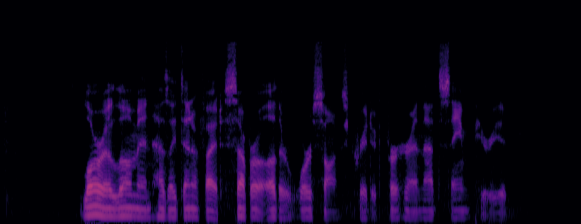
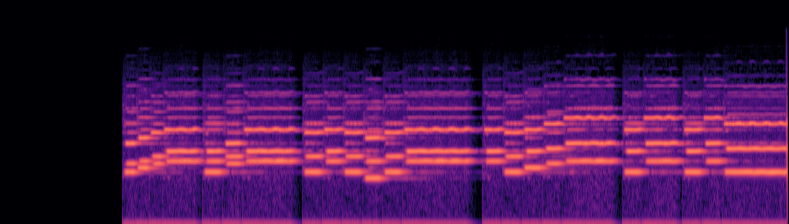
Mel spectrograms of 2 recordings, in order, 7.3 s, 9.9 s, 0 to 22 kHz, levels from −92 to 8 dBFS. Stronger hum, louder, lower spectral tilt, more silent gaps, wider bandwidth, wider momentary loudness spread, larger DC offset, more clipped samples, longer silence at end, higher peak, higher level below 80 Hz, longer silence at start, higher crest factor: neither; second, -52 LUFS vs -16 LUFS; first, -4 dB/octave vs 2 dB/octave; neither; first, 11 kHz vs 9.4 kHz; first, 15 LU vs 3 LU; second, under 0.1% vs 0.5%; neither; first, 0.95 s vs 0 s; second, -32 dBFS vs -8 dBFS; second, -78 dBFS vs -66 dBFS; second, 1.05 s vs 1.55 s; first, 22 dB vs 12 dB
